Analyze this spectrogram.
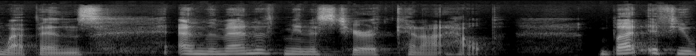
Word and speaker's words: Minas Tirith: Minas Tirith. Minas Tirith.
